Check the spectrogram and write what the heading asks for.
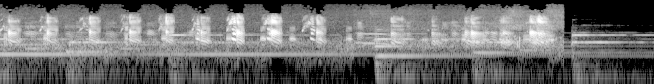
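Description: Skua calling: a rapid run of harsh, sharp notes, about three a second, that stops near the end.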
